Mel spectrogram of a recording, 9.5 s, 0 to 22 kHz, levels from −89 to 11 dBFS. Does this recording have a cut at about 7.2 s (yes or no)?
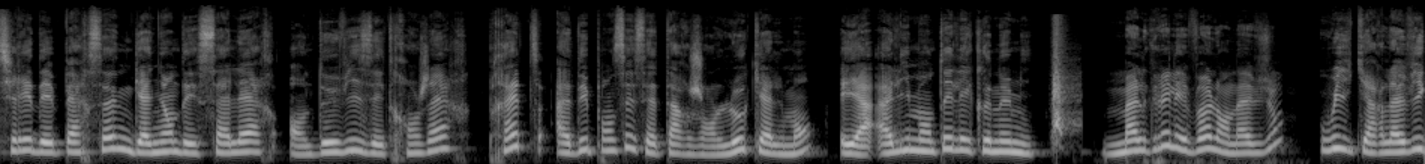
yes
